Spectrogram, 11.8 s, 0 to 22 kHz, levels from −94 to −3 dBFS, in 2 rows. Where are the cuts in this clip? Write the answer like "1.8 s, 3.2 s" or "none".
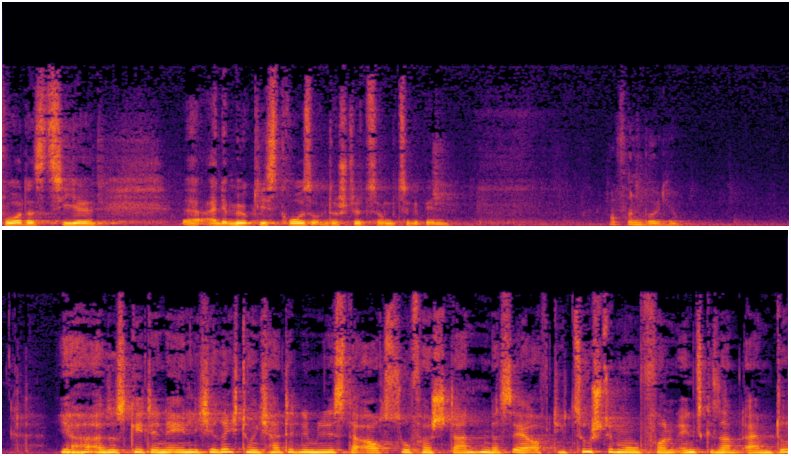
none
